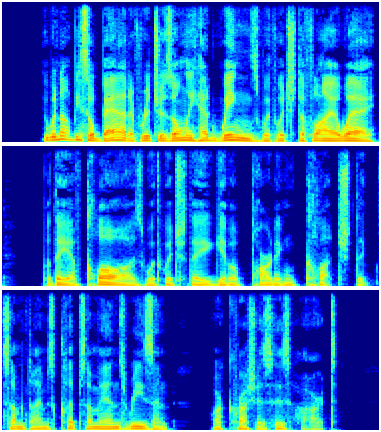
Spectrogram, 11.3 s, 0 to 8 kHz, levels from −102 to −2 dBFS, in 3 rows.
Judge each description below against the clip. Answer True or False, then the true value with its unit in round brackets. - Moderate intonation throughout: True (4.3 semitones)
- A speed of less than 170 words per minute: False (195 wpm)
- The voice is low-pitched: True (105 Hz)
